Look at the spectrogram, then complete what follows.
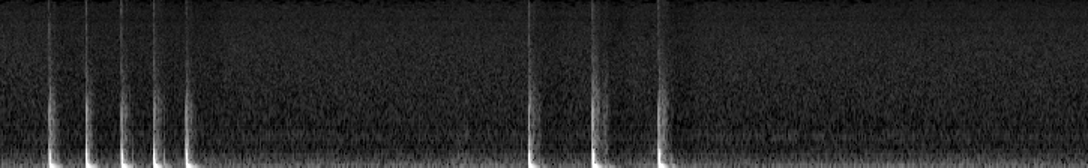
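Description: Heavy thuds of a shoe sole stomping down onto and around the camera on the floor: five quick stomps, about four a second, then a pause and three slower ones half a second apart.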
